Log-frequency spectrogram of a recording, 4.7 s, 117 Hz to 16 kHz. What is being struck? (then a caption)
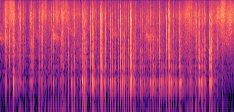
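Card-covered paper agenda. A small white polka-dot 2024 paper hardcover agenda with a card cover and a label on the back, closed like a solid book, is turned in the hands while fingertips tap and scratch its cover and edges. The result is a dense run of quick, dry taps and papery scratching with a muted midrange knock and almost no ring.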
